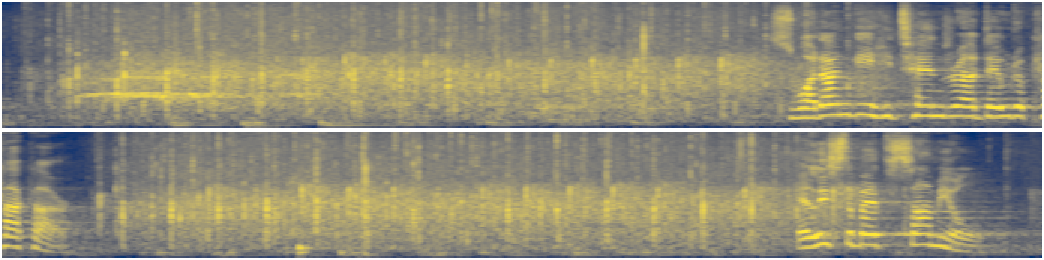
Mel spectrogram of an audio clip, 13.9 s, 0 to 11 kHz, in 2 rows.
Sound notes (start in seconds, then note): 0.0 applause; 7.5 applause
